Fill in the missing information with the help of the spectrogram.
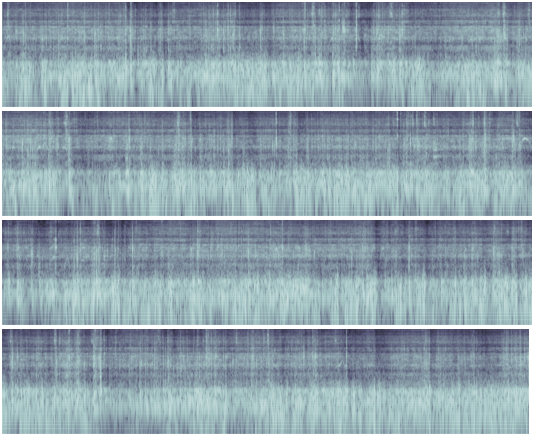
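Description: Vehicle driving over a rough forest track, its running and heavy wind buffeting on the vehicle-mounted camera making a loud, steady low rumble, with frequent knocks and rattles from the jolting.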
